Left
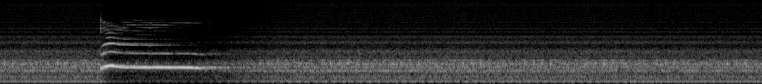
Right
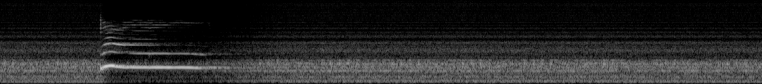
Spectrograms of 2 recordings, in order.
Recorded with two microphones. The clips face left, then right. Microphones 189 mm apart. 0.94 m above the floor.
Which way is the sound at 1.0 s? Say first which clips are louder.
Right 1 dB; 30° right (ahead or behind).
